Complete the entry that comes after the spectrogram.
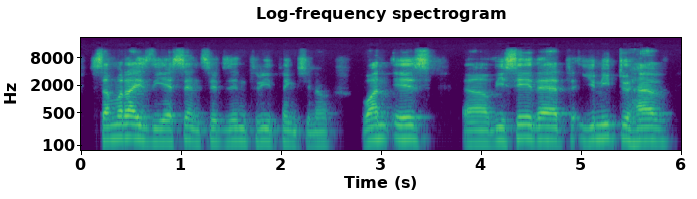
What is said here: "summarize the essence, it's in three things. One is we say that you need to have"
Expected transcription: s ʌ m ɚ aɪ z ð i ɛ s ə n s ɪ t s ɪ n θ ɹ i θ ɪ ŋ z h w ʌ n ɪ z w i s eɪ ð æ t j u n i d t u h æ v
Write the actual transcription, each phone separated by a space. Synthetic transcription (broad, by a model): s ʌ m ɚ aɪ z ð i ɛ s ə n s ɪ t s ɪ n t ɹ i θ ɪ ŋ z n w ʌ n ɪ z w i s eɪ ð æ t j u n i d t u h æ v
